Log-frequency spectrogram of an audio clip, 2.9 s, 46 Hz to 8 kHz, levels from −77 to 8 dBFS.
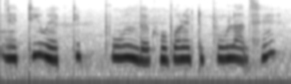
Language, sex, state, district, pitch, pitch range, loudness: Bengali, female, Assam, Hailakandi, 225 Hz, 215-240 Hz, -12 LUFS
